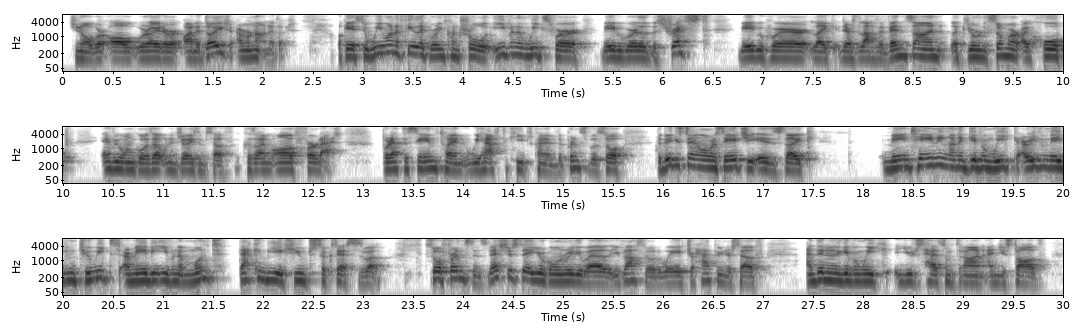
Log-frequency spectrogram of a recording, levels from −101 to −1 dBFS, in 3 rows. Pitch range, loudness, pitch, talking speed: 130-160 Hz, -26 LUFS, 140 Hz, 290 wpm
